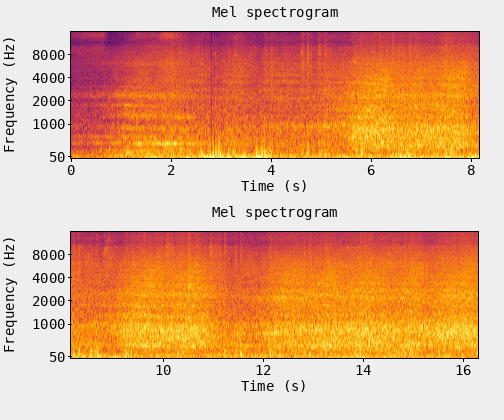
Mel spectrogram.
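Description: Freight wagons rumble and clatter loudly past on the rails close by.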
